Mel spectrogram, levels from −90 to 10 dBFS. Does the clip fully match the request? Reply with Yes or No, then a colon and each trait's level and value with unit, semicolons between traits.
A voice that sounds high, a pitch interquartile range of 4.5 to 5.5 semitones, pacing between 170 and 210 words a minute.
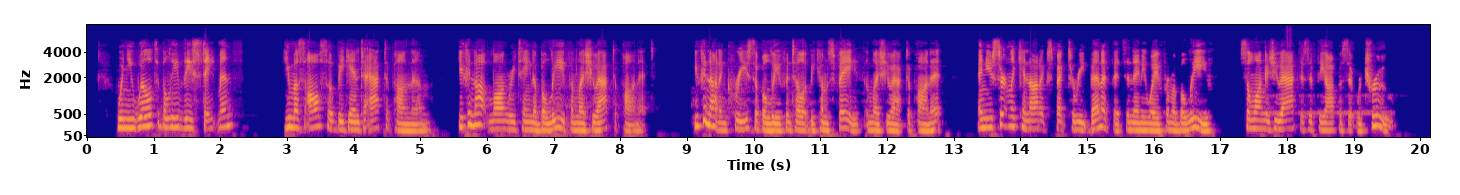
No: medium, 160 Hz; average, 5.1 semitones; average, 195 wpm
